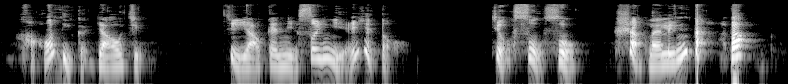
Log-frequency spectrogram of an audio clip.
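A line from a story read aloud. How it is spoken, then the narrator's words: Laughing. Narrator (Chinese): 悟空笑道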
